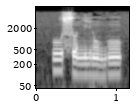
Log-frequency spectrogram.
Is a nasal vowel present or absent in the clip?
present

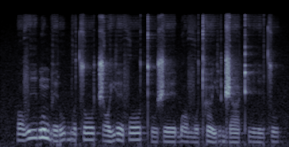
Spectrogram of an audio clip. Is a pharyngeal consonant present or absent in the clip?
absent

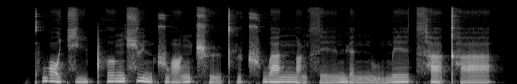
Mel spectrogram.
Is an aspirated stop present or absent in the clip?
present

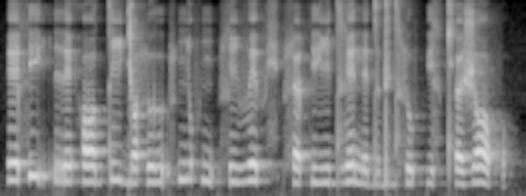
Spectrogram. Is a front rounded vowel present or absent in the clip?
present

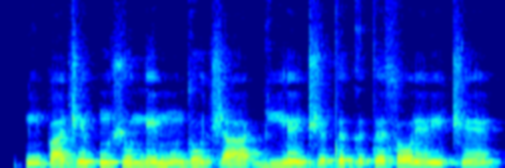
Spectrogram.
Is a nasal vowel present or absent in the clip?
present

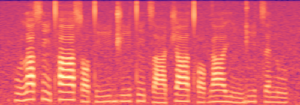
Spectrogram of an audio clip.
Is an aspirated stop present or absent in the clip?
present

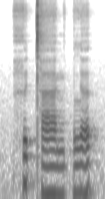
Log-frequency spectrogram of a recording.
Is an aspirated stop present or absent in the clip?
present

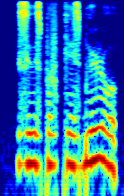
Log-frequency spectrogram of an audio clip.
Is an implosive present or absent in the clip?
present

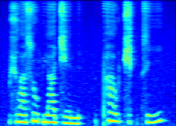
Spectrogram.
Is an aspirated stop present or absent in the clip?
present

